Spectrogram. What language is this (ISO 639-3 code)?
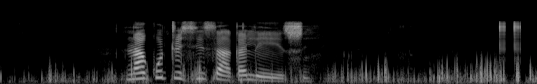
tso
